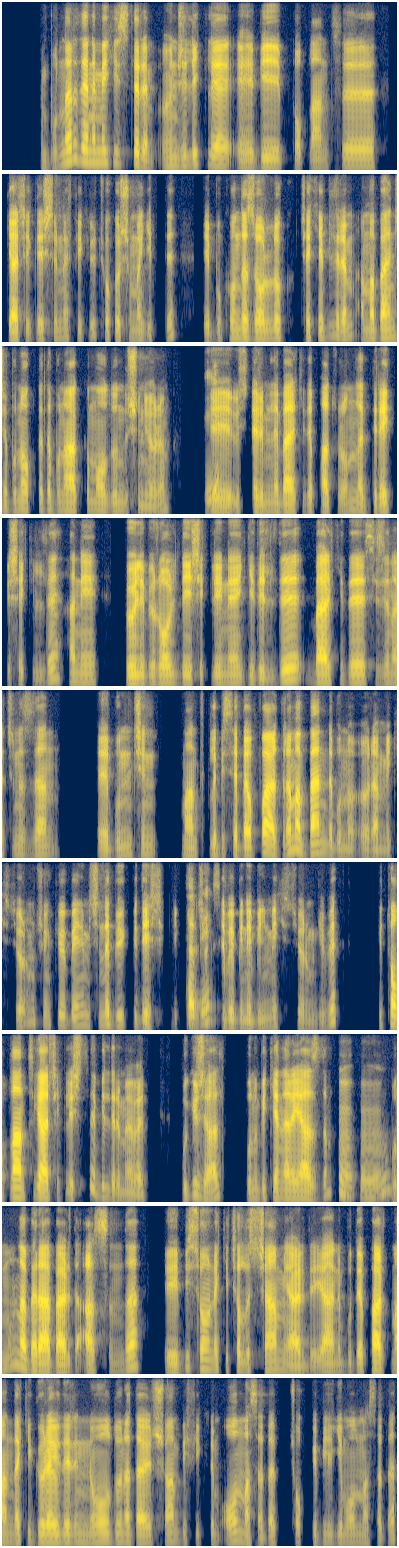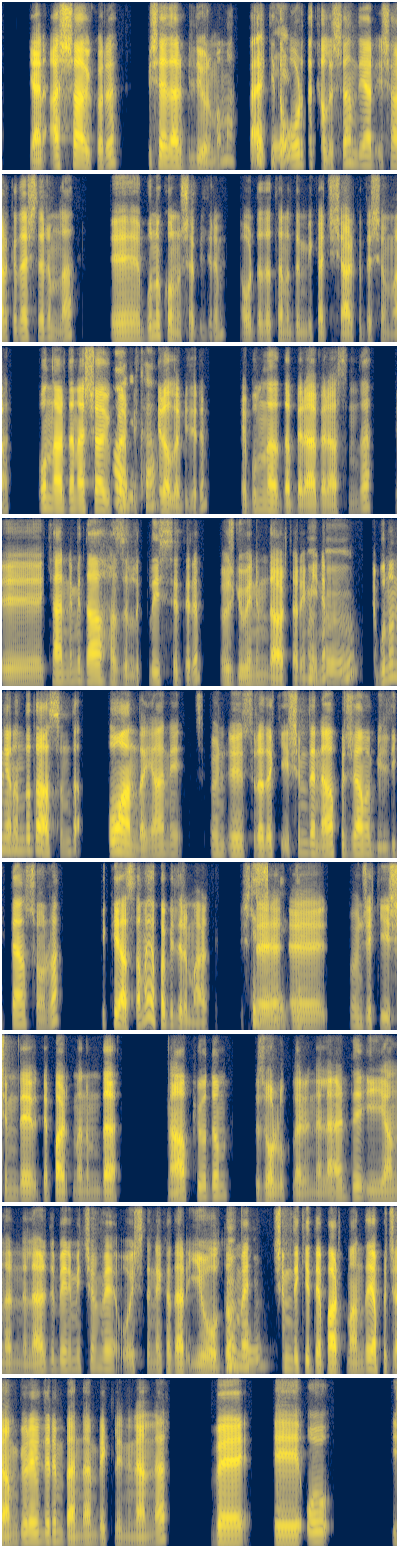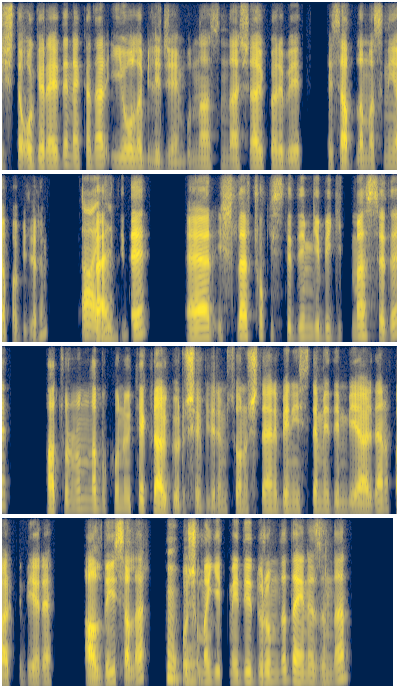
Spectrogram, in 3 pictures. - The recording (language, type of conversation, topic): Turkish, advice, İş yerinde büyük bir rol değişikliği yaşadığınızda veya yeni bir yönetim altında çalışırken uyum süreciniz nasıl ilerliyor?
- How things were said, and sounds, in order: other background noise; unintelligible speech; tapping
